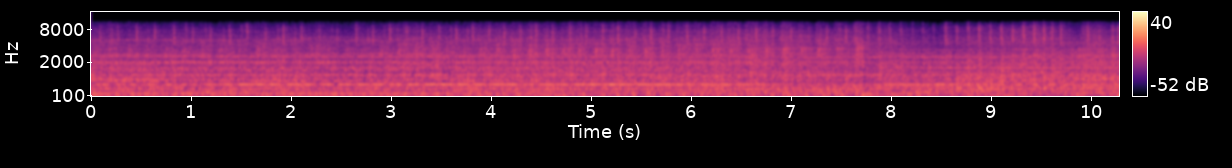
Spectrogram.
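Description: Live blues-rock band playing an instrumental passage: electric guitar holding a steady sustained note over fast, busy drumming and bass.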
